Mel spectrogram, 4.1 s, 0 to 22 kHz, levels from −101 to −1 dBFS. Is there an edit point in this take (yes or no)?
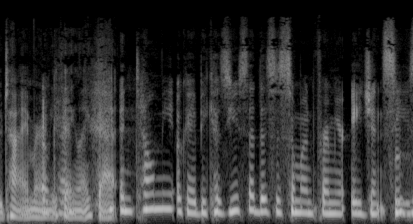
no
